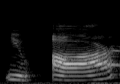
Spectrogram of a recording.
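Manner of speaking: loud astonished gasp of a question; can't believe it; stunned schoolgirl; amazed question. A narrator's reading. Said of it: "said Victoria".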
